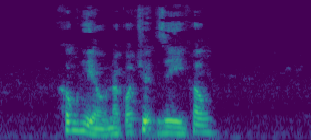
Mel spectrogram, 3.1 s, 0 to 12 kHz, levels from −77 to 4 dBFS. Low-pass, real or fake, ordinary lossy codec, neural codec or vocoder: 10.8 kHz; fake; AAC, 48 kbps; vocoder, 44.1 kHz, 128 mel bands every 512 samples, BigVGAN v2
